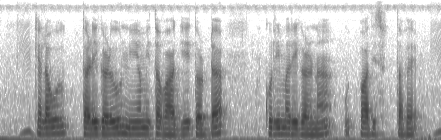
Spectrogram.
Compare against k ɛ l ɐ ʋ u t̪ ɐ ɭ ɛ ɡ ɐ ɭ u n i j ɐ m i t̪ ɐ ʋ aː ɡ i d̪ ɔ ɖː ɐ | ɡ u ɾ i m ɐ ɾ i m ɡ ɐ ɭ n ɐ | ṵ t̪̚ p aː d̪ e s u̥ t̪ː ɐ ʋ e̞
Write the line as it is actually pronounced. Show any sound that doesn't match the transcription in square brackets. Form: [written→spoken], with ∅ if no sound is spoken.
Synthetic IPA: k ɛ l ɐ ʋ u t̪ ɐ ɭ [ɛ→i] ɡ ɐ ɭ u n i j ɐ m i t̪ ɐ ʋ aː ɡ i d̪ ɔ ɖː ɐ | [ɡ→k] u ɾ i m ɐ ɾ i [m→∅] ɡ ɐ ɭ n ɐ | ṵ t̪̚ p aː d̪ [e→i] s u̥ t̪ː ɐ ʋ e̞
